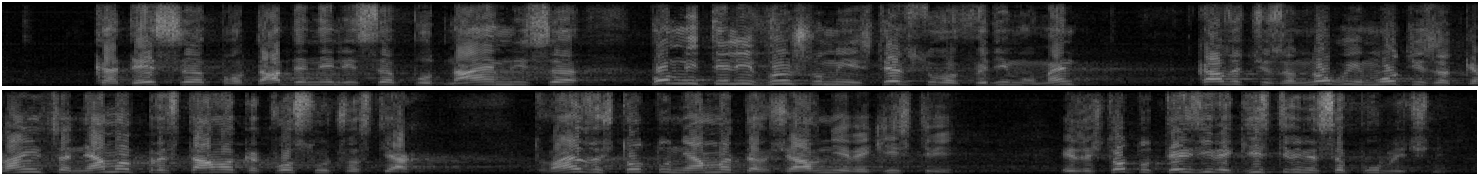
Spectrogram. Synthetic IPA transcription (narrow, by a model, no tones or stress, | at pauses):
kɐd̪ɛsəpod̪ad̪ɛnilisəpod̪naɛmlisəpɔmlʲit̪ɛlivɤnʃnominist̪ɛɾst̪vovɐfɛd̪inmomɛnt̪̚ | kazət͡ʃɛzɐmnɔɡʊimɔt̪izɐd̪ɡɾanit̪sənʲaməpɾɛt̪st̪avəkɐkvɔslˠut͡ʃvəst̪ʲjax | t̪ovaɛzɐʃt̪ɔt̪onʲaməd̪ɐɾʒavniɾɛɡist̪ɾḭ | ɛzɐʃt̪ɔt̪ot̪ɛziɾɛɡist̪ɾinɛsɤpublit͡ʃni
